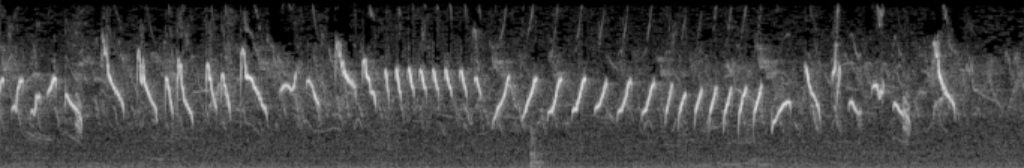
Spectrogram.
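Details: Nembak-style song of an oriental white-eye, the pleci, used as a training recording: a long, dense stream of high, sharp chirps and downslurred whistles, repeated rapidly and evenly for nearly seven seconds.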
